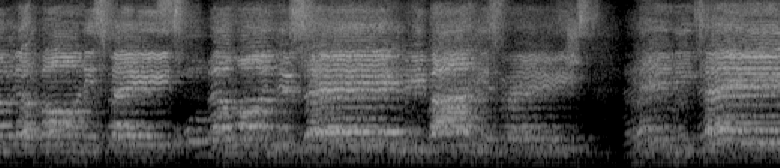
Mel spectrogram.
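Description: A small mixed choir of men and women singing together in long held notes, phrase after phrase, with a brief lull about eight seconds in.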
